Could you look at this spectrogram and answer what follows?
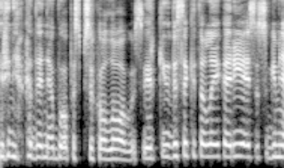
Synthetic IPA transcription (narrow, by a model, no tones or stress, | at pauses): ɪrnʲiɛkɐd̪ɐnʲɛbʊʋoːpɐspʲsʲɪxoːlˠoːɡʊsɪrkʲɪʋʲɪsɐkʲɪt̪ɐlˠɐɪkɐɾʲeːjɛsʲɪsʊɡʲɪmʲɪnʲɛ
